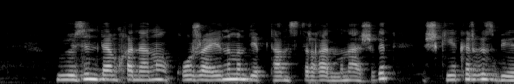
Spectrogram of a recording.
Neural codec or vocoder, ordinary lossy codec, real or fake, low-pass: none; none; real; none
